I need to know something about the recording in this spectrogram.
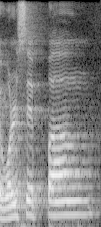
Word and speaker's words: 월세방: 왼쪽에 월세방, 월세방. 표기가 안 됐으니까 예사소리 발음해야죠. 월세방, 어느 게 맞을까?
